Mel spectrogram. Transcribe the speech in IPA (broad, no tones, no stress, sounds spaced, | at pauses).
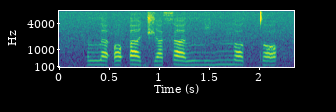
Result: lː a ʔ ɒ ʔ a d͡ʒ a x a lː i nː ɒ tː ɒ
